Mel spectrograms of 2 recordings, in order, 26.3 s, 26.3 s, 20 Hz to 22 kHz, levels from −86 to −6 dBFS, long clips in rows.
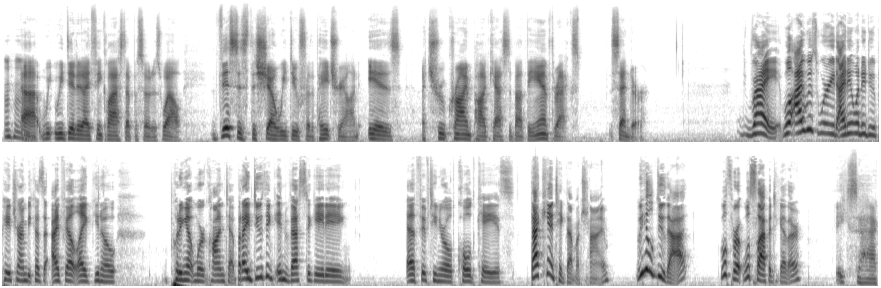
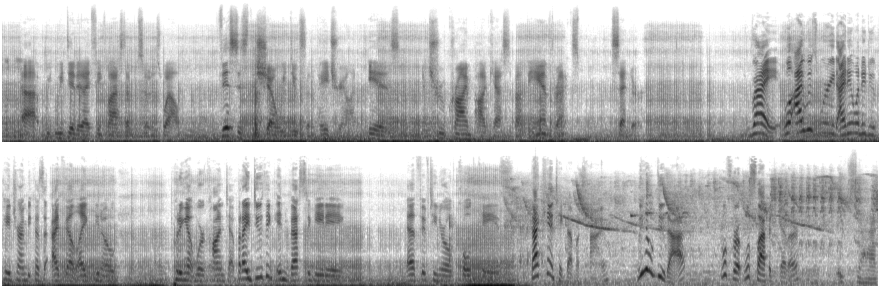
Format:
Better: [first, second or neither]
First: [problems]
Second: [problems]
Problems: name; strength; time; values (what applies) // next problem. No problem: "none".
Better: first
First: none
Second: animal sounds; loud; throughout; 2 dB below the speech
